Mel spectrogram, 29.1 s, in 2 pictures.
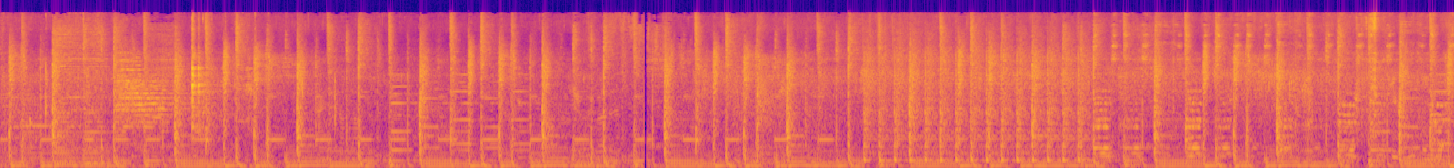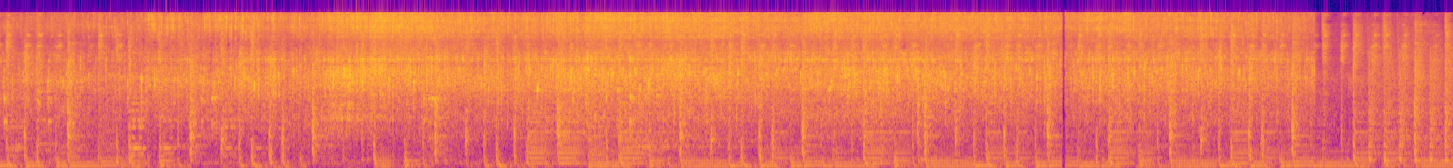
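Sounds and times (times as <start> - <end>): eggplant sizzling in oil: 14.4 - 27.7.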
